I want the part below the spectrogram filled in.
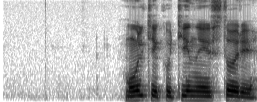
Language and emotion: Russian, neutral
